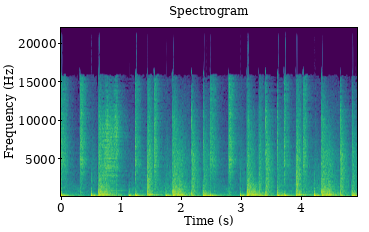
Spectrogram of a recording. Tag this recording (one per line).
beats
percussion-loop
loops
drumloop
drum
drum-loop
loop
drums
quantized
drumloops
beat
